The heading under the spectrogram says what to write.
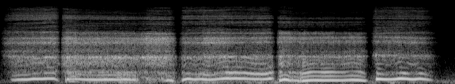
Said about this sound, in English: All the stoner could hear was their own heavy breathing.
